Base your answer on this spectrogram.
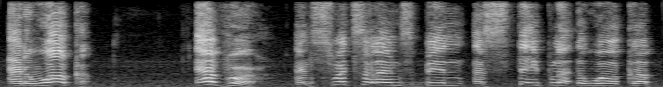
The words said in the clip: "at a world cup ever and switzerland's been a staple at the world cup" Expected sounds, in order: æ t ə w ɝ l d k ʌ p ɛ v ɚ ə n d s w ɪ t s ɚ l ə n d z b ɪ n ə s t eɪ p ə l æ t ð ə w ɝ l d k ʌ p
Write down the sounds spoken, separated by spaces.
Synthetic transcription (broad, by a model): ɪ t ə w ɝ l k ʌ p ɛ v ɚ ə n s w ɪ t s ɚ l ə n d z b ɪ n ə s t eɪ p l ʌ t ð ə w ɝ l k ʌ p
